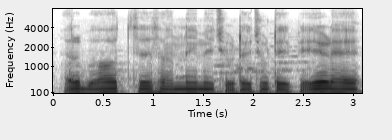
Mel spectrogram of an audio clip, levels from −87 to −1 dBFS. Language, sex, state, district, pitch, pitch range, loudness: Hindi, male, Jharkhand, Ranchi, 105 Hz, 100-110 Hz, -17 LUFS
